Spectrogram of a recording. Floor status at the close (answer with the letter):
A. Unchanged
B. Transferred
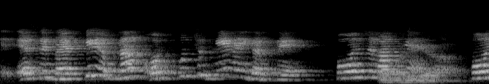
A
